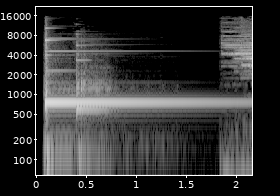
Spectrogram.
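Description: A two-note chime, a high note then a lower one, in the manner of a doorbell ding-dong, ringing on and slowly fading. Bright shimmering music comes in near the end.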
